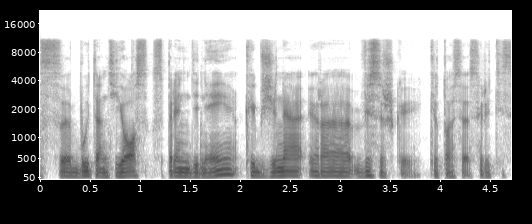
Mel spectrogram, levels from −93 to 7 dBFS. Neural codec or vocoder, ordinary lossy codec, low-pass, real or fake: none; MP3, 96 kbps; 10.8 kHz; real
